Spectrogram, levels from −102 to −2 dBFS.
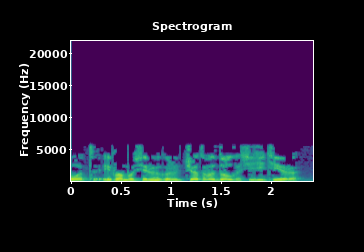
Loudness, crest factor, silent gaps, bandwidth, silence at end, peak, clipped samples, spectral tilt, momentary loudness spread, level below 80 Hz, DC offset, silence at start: -20 LUFS; 18 dB; none; 6 kHz; 0.15 s; -2 dBFS; under 0.1%; -5 dB/octave; 3 LU; -54 dBFS; under 0.1%; 0 s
